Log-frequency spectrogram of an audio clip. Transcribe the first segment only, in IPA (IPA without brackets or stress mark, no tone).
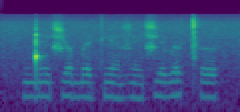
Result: ŋ͡ǃ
